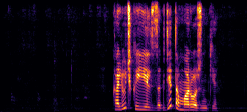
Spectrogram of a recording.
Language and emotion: Russian, positive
